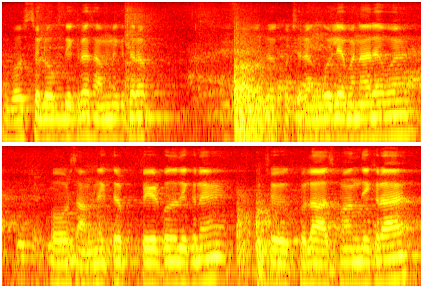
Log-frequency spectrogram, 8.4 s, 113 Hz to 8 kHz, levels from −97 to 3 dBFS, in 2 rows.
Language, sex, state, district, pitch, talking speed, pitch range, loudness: Hindi, male, Chhattisgarh, Bilaspur, 120 Hz, 220 wpm, 115-125 Hz, -18 LUFS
